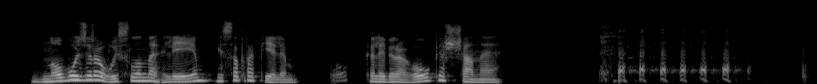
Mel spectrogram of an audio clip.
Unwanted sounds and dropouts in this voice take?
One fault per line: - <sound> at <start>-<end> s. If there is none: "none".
- laugh at 3.3-3.5 s
- laugh at 6.0-7.5 s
